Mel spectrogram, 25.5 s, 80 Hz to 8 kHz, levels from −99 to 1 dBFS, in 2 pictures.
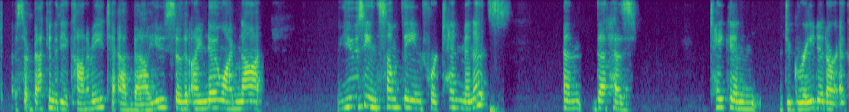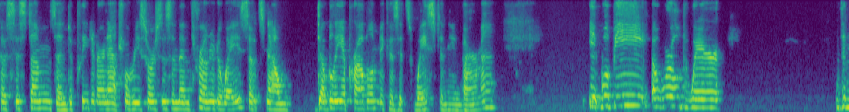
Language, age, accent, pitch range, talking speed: English, 50-69, American, 175-215 Hz, 125 wpm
